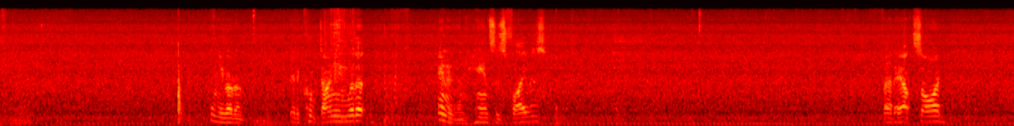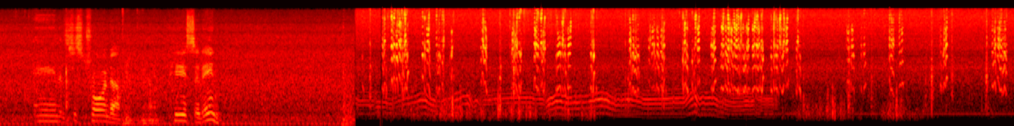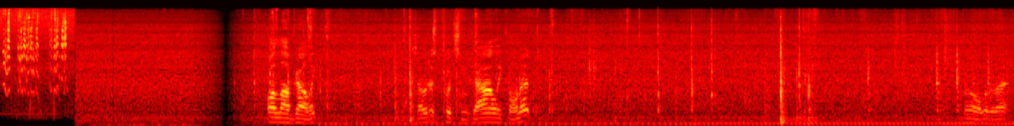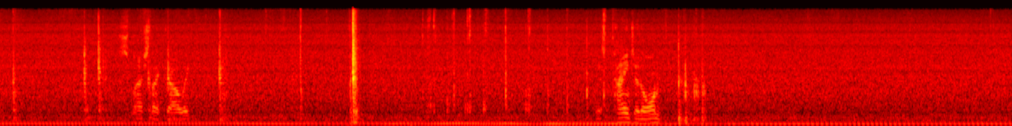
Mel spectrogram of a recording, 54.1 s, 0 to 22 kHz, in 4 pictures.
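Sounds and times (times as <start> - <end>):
rapid squeaky clicks: 18.4 - 28.0
wavering high-pitched tone: 18.6 - 28.0.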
